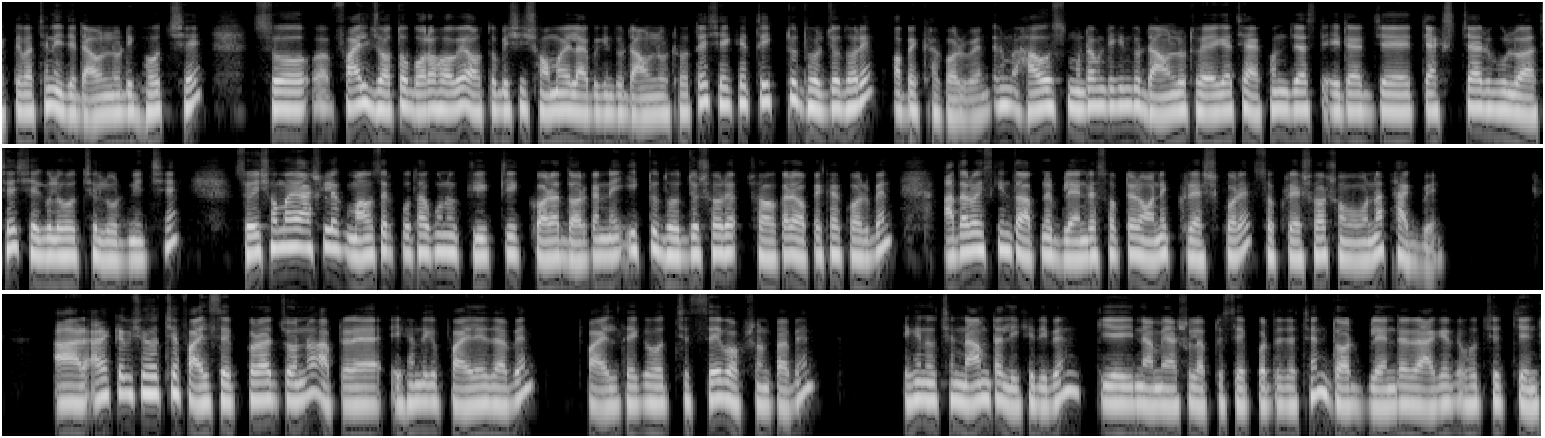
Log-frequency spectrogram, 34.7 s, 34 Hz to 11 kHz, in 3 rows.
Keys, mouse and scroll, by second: 27.2 click, 31.2-34.6 drag.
